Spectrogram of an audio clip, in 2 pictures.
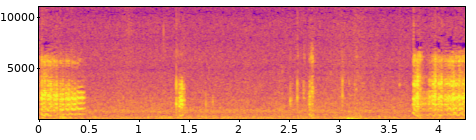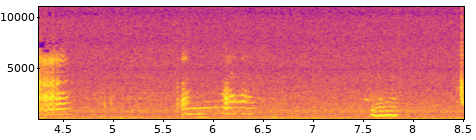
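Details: Female house cat reacting, as she does every time, to a person sneezing or pretending to sneeze; a few faint, short chirping meows with rising and falling tones, spaced out over quiet room noise.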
